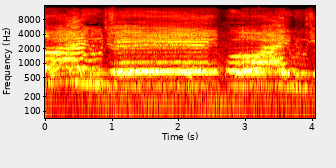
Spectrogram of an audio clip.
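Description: A group of children singing together in unison, in long held notes, with short breaks between phrases.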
